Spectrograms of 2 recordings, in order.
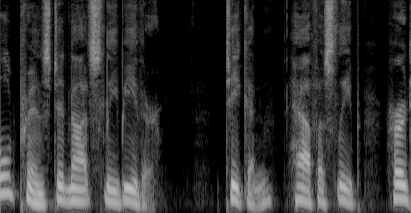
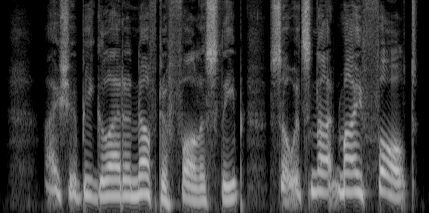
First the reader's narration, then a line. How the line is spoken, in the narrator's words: her voice quivered like that of a child about to cry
